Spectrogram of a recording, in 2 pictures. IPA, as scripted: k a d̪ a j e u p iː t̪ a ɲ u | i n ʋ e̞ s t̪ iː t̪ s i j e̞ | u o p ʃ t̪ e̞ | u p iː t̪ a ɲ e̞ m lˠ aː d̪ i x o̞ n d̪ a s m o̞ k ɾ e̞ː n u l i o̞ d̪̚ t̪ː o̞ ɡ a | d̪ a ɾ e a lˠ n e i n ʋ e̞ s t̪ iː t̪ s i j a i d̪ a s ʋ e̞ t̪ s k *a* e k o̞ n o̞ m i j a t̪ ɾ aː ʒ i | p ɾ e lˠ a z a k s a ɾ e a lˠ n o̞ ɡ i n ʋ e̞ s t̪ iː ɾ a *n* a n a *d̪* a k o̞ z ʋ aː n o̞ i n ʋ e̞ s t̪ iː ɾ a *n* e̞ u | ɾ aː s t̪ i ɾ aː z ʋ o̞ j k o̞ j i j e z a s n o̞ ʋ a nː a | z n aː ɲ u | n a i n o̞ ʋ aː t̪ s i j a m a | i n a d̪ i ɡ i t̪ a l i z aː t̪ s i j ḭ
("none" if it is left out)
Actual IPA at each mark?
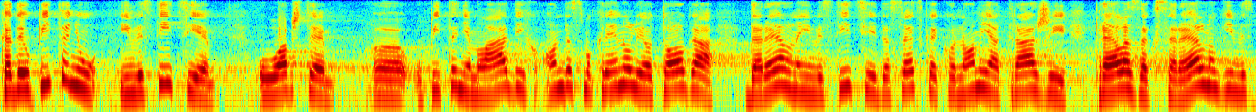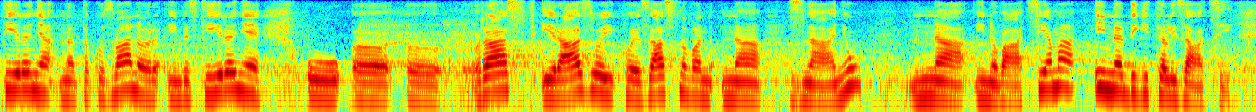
a, ɲ, t̪, ɲ

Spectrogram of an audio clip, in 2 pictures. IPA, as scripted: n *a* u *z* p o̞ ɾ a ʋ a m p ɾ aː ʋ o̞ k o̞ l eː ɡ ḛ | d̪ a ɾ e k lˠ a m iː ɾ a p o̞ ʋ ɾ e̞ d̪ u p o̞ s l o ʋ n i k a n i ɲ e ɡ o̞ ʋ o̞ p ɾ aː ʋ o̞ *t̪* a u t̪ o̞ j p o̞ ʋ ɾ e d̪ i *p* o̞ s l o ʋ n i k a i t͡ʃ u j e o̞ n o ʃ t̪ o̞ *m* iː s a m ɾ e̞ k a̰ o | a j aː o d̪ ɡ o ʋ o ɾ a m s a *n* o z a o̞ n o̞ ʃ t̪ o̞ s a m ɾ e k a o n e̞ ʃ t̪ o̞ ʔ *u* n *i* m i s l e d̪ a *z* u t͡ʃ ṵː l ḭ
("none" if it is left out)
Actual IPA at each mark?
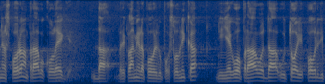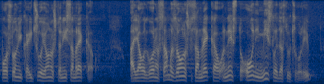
e, s, d̪, p, n, m, o, i, s

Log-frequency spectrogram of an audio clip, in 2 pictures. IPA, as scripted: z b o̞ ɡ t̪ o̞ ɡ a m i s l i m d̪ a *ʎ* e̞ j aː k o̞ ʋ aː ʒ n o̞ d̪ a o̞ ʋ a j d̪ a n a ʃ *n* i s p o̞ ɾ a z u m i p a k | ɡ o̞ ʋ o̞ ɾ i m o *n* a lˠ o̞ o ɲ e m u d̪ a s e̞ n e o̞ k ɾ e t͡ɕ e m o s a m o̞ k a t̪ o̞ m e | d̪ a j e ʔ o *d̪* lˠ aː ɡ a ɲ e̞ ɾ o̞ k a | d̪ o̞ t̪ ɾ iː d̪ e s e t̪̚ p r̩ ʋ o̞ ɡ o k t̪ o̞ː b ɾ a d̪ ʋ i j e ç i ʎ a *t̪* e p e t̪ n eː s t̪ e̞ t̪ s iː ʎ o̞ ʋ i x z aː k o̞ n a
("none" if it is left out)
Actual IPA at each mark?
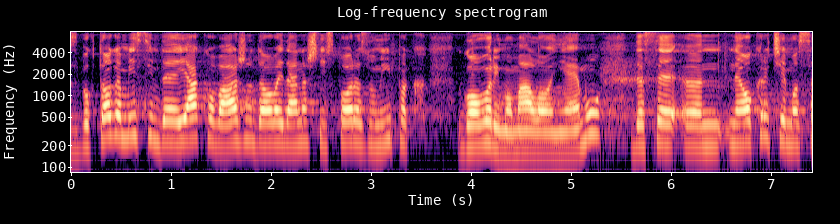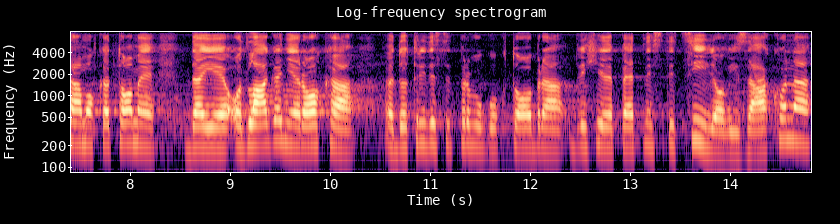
j, ɲ, m, d̪, d̪

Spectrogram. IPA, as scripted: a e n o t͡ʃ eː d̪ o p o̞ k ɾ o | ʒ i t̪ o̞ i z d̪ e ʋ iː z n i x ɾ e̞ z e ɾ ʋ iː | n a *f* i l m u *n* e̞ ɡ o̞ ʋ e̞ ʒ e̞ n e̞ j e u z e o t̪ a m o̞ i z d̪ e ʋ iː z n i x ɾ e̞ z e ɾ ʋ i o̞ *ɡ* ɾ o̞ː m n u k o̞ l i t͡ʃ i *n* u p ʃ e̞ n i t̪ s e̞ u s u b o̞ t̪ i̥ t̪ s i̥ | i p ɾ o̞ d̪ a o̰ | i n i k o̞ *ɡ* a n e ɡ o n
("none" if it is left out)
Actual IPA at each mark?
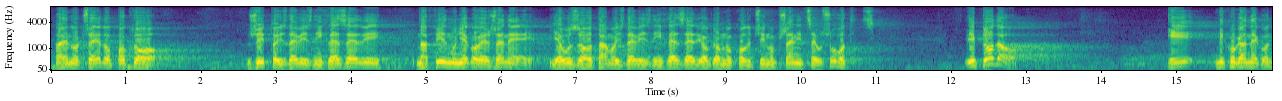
f, ɲ, ɡ, n, ɡ

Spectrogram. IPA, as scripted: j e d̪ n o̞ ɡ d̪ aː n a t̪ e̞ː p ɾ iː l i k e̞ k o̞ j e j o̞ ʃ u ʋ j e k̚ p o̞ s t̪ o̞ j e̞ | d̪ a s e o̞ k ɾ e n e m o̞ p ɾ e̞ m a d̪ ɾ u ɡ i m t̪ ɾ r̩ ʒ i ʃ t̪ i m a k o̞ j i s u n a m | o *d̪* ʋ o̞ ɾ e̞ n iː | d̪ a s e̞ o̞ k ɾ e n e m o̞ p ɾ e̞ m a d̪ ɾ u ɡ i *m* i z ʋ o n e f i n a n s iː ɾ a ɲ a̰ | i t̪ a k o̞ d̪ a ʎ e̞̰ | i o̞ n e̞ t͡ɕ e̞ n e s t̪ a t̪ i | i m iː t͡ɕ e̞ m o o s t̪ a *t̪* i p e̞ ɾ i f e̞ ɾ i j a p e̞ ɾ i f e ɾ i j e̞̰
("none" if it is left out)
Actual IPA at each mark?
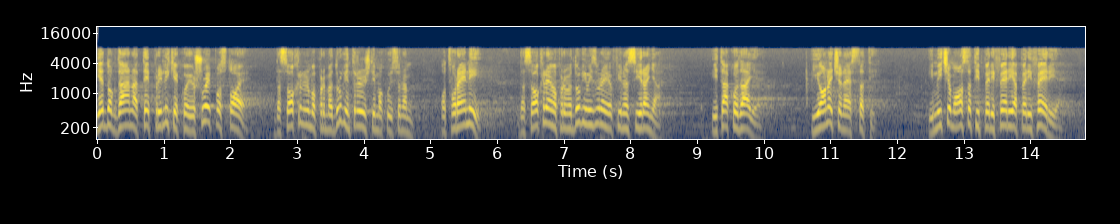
t̪, m, t̪

